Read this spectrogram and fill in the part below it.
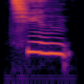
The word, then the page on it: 青: qīng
